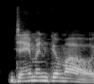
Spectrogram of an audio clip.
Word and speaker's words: Damon Gameau: I was watching 2040 by Damon Gameau. I believe, is that how you say it, Brian? Damon Gameau? Damon Gameau.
